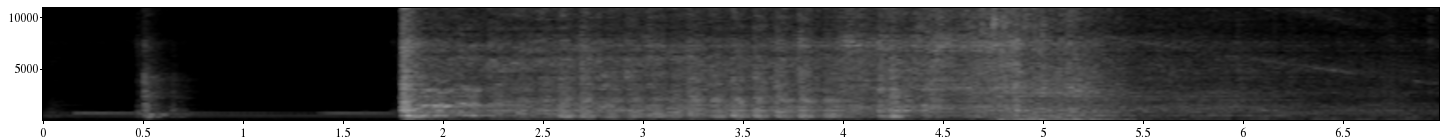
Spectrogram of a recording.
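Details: 2008 Suburban, first start of its new engine: a clicking is heard beforehand, then the engine catches sharply after a short crank, runs ragged a few seconds, then sags and dies; starts but won't keep running, cause unknown.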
